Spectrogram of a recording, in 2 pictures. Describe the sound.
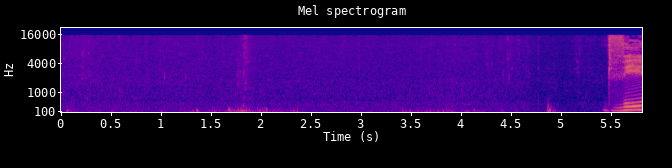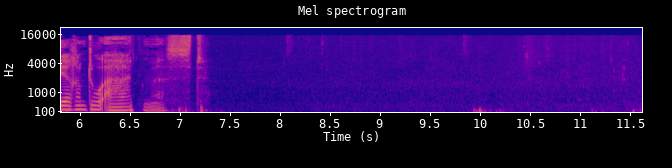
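A steady, soft wash of wind and ocean surf fills the background, with low rumbling swells rising now and then; a voice speaks briefly in the middle over the ambience.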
